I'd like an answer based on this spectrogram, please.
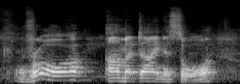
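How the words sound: It is read in a put-on Australian-sounding accent.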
